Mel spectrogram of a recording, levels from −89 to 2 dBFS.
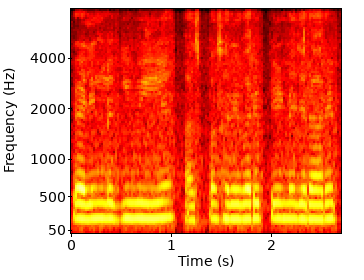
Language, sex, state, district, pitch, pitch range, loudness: Hindi, female, Uttar Pradesh, Jyotiba Phule Nagar, 205 Hz, 200-205 Hz, -17 LUFS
